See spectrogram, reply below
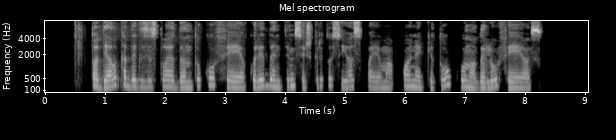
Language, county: Lithuanian, Klaipėda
